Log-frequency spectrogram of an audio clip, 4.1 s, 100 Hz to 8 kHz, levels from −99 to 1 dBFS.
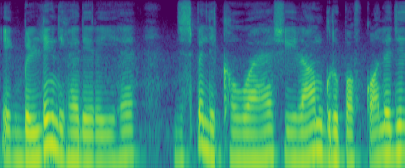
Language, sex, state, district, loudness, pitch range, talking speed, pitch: Hindi, male, Uttar Pradesh, Shamli, -17 LUFS, 125-135 Hz, 235 wpm, 130 Hz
